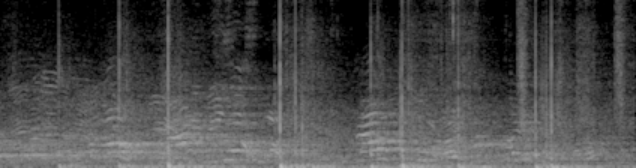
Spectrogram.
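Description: A basketball dribbled on a concrete court: repeated sharp bounces, with sneakers and children's voices around it.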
